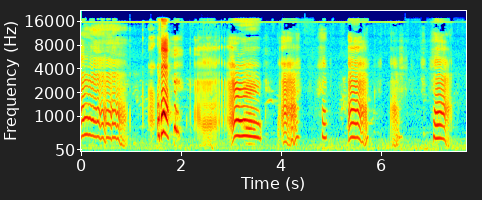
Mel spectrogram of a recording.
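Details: Infant waking up, with repeated rising and falling cries, fussing whimpers between, and hiccups; infant cry.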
